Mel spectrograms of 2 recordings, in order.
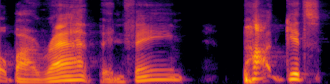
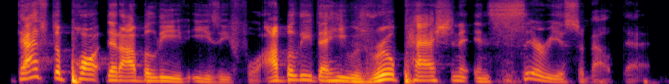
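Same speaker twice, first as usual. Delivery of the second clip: usual speaking voice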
